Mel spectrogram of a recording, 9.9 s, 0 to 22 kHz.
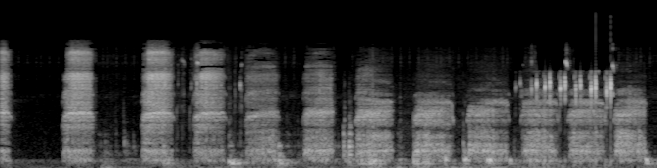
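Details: Barn owl at a nest box at 3:02 am on 31 December 2023, back at the box and guarding the door rather than mating; about ten harsh, breathy hissing bursts, each coming sooner after the last.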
